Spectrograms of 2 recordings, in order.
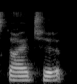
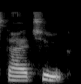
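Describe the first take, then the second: First: The name ends with a 'tip' sound. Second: The name ends with a 'took' sound. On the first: "half of Oklahoma says sky tip" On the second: "the other half says sky took"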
